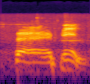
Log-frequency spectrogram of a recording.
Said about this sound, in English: Burpin.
